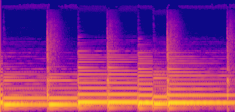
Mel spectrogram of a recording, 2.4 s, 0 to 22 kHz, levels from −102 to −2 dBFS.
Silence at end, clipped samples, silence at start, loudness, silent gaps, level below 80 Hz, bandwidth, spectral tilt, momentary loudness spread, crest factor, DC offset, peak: 0 s; under 0.1%; 0 s; -17 LUFS; none; -58 dBFS; 8 kHz; -8 dB/octave; 4 LU; 10 dB; under 0.1%; -6 dBFS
